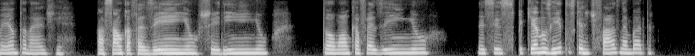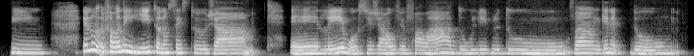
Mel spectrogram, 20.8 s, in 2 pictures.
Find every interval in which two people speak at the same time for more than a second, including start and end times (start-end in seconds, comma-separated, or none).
none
